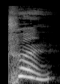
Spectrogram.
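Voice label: "chun", pinyin, fourth tone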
